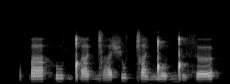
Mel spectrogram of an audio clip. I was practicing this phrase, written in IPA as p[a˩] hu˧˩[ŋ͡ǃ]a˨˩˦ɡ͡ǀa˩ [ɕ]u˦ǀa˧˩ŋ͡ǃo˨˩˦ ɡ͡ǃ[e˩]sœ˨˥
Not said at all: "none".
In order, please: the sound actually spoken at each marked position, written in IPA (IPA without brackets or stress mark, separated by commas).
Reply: a˩, ǃʼ, ʃ, ɨ˩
